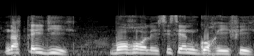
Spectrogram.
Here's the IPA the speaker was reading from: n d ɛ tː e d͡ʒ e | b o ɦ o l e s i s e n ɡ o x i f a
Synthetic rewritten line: n d a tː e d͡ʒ i | b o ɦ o l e s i s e n ɡ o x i f i

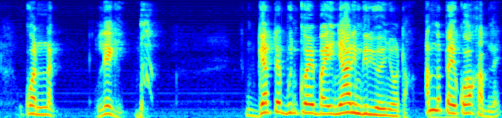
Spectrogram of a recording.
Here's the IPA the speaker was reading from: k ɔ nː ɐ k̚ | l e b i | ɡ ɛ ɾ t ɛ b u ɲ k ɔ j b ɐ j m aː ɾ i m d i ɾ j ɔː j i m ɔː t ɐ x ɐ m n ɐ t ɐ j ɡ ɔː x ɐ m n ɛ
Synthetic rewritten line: k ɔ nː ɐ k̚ | l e ɡ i | ɡ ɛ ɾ t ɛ b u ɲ k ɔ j b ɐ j ɲ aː ɾ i m b i ɾ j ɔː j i ɲ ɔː t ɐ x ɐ m n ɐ t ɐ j k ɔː x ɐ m n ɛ

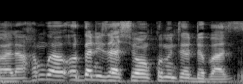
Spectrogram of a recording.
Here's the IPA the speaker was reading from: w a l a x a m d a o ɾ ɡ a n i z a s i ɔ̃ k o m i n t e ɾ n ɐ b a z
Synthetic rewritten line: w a l a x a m ɡ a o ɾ ɡ a n i z a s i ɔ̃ k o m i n t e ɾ d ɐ b a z

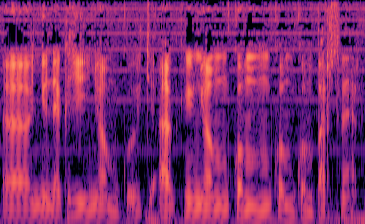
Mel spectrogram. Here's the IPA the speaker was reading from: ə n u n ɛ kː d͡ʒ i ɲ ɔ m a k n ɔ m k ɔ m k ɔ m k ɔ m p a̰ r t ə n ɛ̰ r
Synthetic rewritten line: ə ɲ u n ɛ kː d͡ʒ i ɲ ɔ m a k ɲ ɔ m k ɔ m k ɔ m k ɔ m p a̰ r t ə n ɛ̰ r

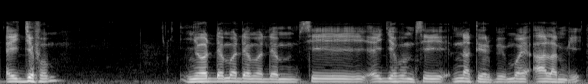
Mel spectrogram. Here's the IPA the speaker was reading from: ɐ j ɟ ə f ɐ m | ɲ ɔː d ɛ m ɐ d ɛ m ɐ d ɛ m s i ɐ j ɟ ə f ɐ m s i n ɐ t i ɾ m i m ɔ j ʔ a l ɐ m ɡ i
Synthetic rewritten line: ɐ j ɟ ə f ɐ m | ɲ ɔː d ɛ m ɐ d ɛ m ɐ d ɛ m s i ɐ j ɟ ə f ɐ m s i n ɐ t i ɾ b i m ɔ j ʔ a l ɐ m ɡ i

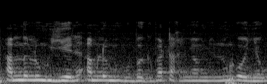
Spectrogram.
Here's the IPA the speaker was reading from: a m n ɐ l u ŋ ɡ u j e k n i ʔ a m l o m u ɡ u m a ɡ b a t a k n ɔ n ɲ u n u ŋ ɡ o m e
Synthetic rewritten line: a m n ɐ l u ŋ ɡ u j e n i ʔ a m l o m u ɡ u b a ɡ b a t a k ɲ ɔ m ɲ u n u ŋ ɡ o ɲ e

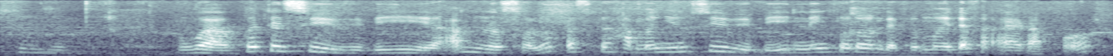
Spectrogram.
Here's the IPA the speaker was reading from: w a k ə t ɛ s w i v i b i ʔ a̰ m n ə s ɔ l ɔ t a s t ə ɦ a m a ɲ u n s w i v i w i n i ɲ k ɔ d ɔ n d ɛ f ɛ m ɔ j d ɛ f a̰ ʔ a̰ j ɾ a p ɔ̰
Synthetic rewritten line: w a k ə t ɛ s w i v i b i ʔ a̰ m n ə s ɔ l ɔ p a s k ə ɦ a m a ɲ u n s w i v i b i n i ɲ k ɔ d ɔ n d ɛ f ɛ m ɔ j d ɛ f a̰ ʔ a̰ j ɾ a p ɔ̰

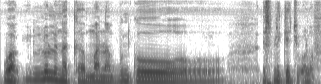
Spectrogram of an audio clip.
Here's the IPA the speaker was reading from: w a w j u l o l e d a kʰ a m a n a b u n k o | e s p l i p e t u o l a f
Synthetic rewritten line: w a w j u l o l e n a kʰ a m a n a b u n k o | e s p l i k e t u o l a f

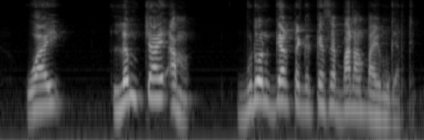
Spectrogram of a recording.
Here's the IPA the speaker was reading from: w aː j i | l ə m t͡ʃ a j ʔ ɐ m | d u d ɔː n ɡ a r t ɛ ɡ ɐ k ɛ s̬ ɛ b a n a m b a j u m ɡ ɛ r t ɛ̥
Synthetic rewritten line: w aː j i | l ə m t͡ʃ a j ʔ ɐ m | b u d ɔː n ɡ ɛ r t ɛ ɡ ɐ k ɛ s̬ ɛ b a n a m b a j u m ɡ ɛ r t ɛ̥

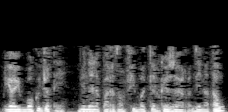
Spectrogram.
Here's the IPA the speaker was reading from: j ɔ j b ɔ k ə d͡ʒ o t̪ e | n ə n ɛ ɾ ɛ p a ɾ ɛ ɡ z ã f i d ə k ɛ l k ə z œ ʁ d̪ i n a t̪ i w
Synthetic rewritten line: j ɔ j b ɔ k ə d͡ʒ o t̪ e | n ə n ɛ l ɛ p a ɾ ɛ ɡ z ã f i b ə k ɛ l k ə z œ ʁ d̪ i n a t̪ a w

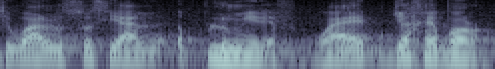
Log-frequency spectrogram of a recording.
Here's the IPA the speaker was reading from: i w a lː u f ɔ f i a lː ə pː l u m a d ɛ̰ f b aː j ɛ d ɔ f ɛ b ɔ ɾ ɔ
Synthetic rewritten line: i w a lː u s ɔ s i a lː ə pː l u m i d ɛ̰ f w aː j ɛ ɟ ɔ x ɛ b ɔ ɾ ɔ

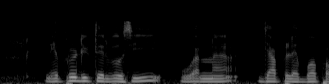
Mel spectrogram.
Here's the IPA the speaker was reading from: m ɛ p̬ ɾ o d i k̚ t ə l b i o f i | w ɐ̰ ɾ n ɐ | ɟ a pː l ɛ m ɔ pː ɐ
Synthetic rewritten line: m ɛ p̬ ɾ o d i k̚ t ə ɾ b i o s i | w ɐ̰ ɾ n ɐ | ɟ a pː l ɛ b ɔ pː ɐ

